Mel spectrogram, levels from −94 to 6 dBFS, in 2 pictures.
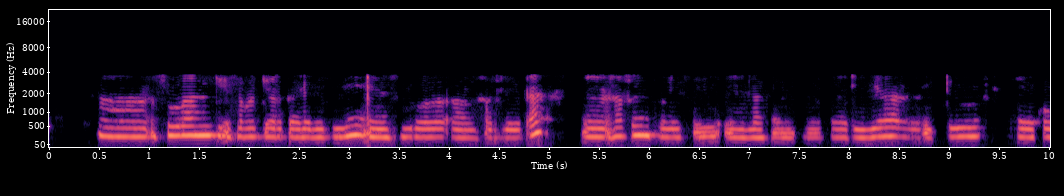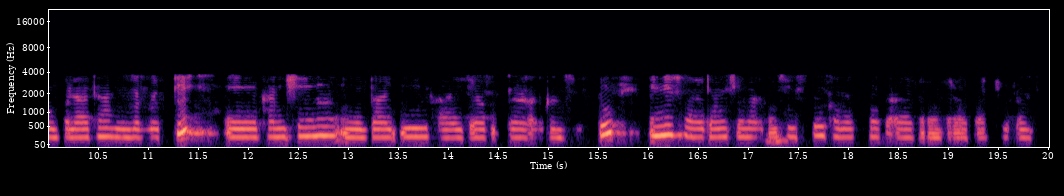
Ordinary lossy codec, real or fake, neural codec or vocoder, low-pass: AAC, 32 kbps; fake; codec, 16 kHz, 4 kbps, FreqCodec, smaller model; 3.6 kHz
